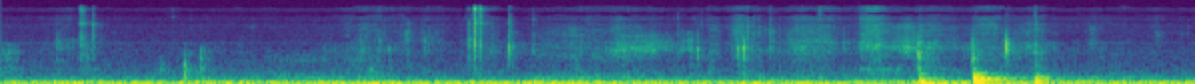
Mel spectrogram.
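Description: Faint handling noise: scattered light clicks and small scrapes as gloved hands move small airgun regulator parts and a plastic parts bag, over a steady low room hum.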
